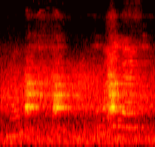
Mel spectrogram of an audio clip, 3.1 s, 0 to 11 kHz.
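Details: Swiss dog barking at training inside a hall on 13 August 2021; three separate barks spaced over about two seconds, the last one loudest, against a constant low room hum.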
